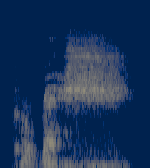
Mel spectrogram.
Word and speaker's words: Koresh: Uh, but they ask him his name, and he says David Koresh, and the guy uh, mispronounces it, and he's like, "No, Koresh, like a coffin nail." No, like a dying man's last breath. – Yeah. Oh yeah, like like a dying man's last breath. Koresh.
